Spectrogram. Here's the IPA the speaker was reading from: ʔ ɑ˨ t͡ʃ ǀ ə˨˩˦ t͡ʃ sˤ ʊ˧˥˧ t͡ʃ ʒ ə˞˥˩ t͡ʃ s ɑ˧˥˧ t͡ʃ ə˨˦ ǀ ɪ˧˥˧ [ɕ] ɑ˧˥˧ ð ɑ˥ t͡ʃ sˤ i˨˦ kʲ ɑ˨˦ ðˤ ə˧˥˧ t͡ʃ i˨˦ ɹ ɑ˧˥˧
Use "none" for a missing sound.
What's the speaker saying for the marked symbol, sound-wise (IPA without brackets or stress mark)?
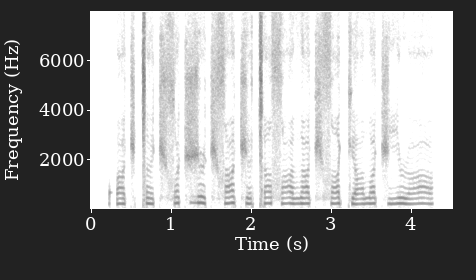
sˤ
